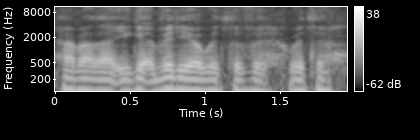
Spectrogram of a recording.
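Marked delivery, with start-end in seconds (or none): none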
